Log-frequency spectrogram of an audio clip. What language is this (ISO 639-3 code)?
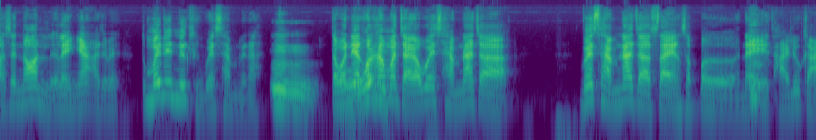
tha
